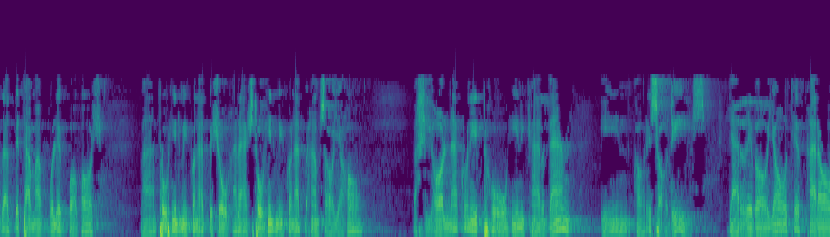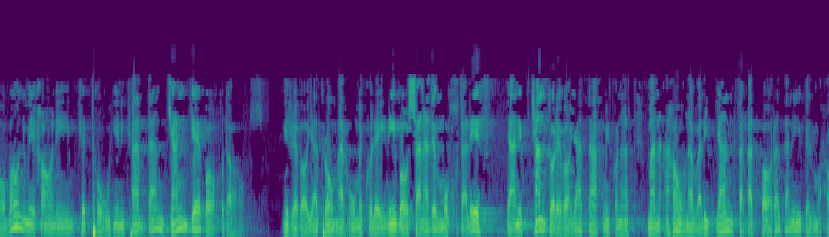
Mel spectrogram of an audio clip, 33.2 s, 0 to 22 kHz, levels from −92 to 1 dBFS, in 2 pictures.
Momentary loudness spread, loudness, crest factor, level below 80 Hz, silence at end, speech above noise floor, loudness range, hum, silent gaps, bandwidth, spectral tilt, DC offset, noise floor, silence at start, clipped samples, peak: 10 LU; -26 LUFS; 18 dB; -44 dBFS; 0 s; 36 dB; 4 LU; none; none; 6 kHz; -9 dB/octave; under 0.1%; -62 dBFS; 0 s; under 0.1%; -8 dBFS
